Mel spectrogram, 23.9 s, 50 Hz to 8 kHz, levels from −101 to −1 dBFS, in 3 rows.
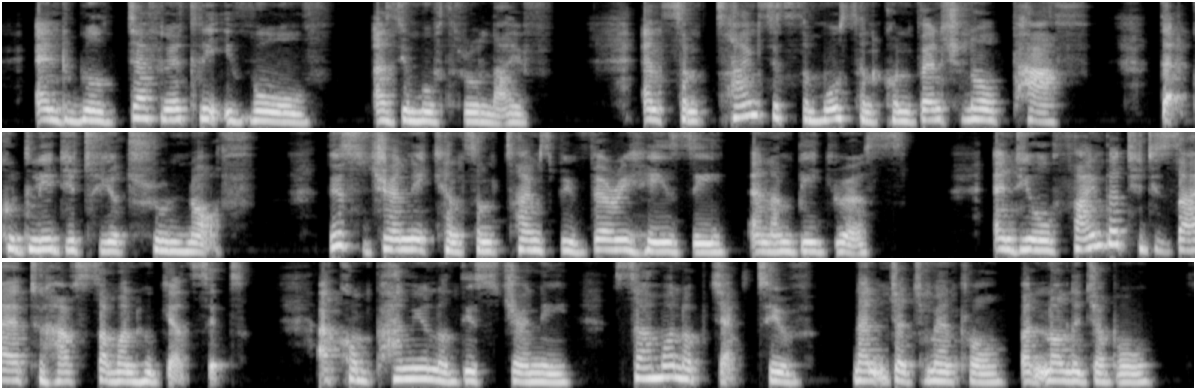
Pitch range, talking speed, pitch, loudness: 165-195 Hz, 140 wpm, 180 Hz, -21 LUFS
